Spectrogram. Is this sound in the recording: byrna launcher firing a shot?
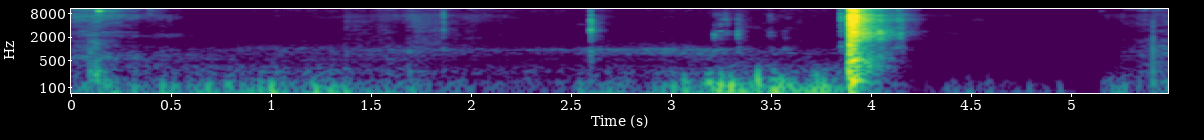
yes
